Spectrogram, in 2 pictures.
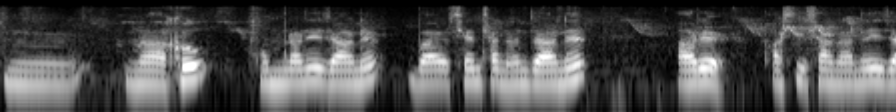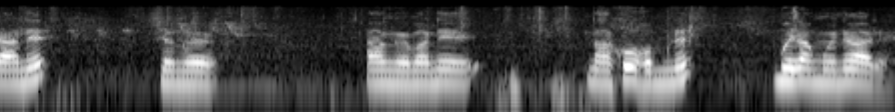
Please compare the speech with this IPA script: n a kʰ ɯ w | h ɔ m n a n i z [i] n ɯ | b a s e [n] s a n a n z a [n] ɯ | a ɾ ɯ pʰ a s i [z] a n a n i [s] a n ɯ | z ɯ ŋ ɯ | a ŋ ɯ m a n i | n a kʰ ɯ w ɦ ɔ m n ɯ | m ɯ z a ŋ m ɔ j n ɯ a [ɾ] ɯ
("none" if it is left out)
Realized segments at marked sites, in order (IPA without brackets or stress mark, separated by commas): a, n, n, s, z, ɾ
